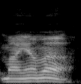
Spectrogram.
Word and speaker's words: Miami: There's a town in Northeast Oklahoma called, it's spelled Miami, just like Miami, Florida, but everybody pronounces it Miami. And if you're from Oklahoma and you pronounce it Miami, people will let you know it's not Miami, even though that it's spelled the same.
